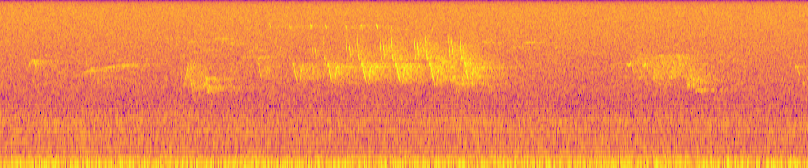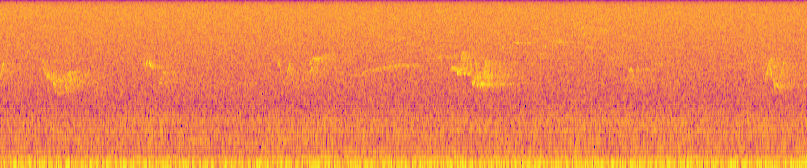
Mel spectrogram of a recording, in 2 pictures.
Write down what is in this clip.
Red-eyed Vireo, Eastern Wood-Pewee, Ovenbird, Blackburnian Warbler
